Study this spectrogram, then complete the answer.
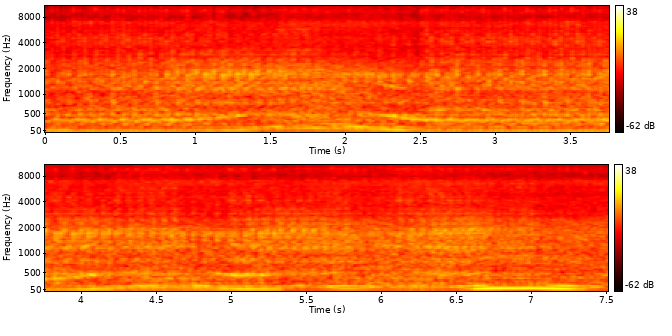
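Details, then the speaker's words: Diesel engine with a light, fast, irregular ticking (clicking) on a slight rev that fades when revved harder. Pump parts were already replaced, injectors not yet. Scanner and memory checks show no faults. Owner suspects a regime-range issue with poor pull. Source unconfirmed. "دروك يشغل عندي كليكاج. اسمع، هنا راه راح تتشاك. هاي كي جات تتشاك اسمع الكليكاج."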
